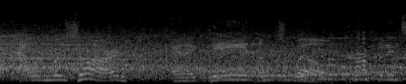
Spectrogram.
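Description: Television football broadcast: a male commentator calling the play, heard quietly over steady crowd noise.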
